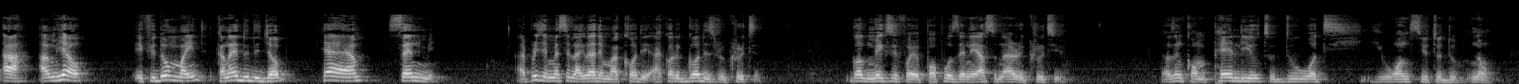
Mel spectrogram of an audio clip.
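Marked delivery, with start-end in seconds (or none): 0.0-4.4 mock, loud, pitched-up shout. Retelling Isaiah answering God's call: retelling a shout. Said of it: "He had to shout".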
